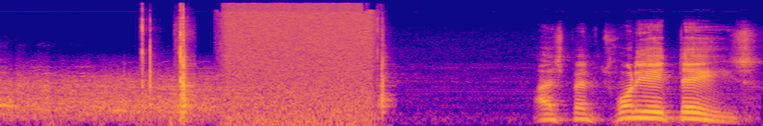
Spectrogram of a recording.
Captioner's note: television clicks; static crackling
